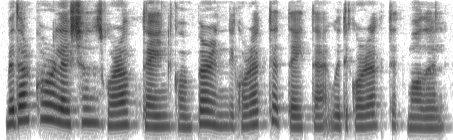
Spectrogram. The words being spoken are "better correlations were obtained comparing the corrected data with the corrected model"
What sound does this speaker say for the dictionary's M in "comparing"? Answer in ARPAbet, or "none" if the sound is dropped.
M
